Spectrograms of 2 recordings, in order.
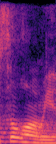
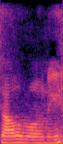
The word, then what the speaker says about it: Salomone: It's not Salomi, it's Salomoney.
